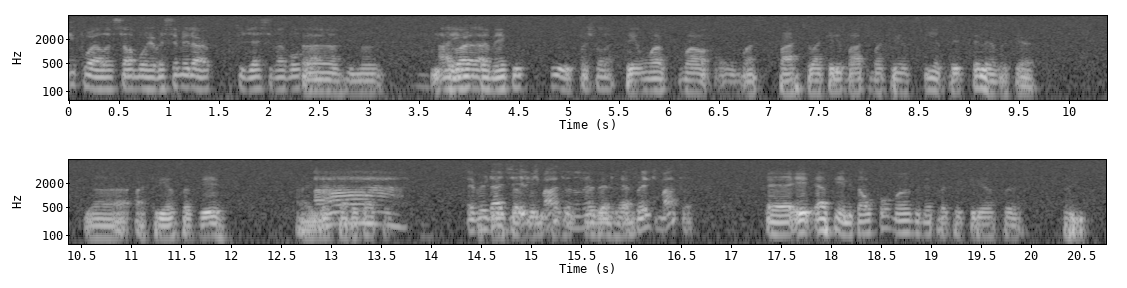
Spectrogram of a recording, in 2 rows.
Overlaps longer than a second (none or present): present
